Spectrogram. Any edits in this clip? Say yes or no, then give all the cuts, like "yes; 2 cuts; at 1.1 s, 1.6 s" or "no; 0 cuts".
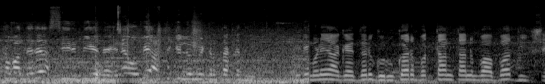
yes; 1 cut; at 3.1 s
